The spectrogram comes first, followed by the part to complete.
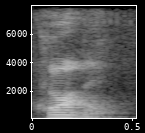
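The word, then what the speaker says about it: Korgull: Korgel.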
